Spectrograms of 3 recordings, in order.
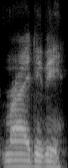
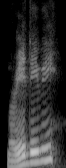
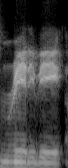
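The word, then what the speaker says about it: MariaDB: you know mongod DB I should have done Mariah DB and correct me like I've always said Mariah DB but you pronounced it differently Maria DB I think it is Maria DB um Mariah Carey would take issue but uh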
